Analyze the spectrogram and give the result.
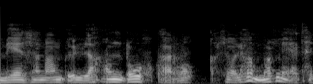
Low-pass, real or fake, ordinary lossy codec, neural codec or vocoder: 14.4 kHz; fake; none; codec, 44.1 kHz, 3.4 kbps, Pupu-Codec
